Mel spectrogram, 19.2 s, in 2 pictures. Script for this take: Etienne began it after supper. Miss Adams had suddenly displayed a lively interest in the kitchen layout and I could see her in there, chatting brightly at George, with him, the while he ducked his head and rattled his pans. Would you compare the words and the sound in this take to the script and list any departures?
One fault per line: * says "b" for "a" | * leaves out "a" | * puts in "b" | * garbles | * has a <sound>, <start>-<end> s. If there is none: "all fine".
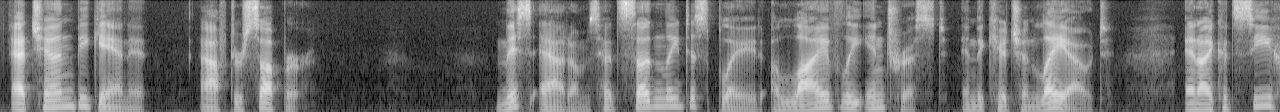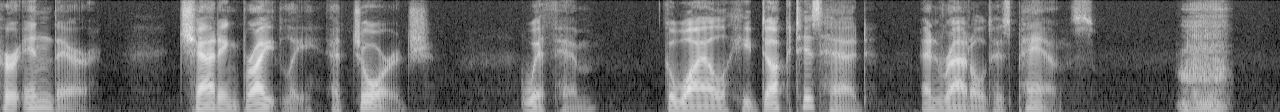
* has a throat clearing, 18.4-18.9 s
